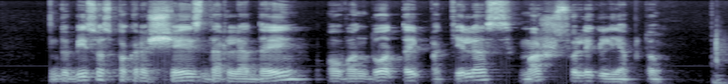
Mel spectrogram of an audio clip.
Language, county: Lithuanian, Šiauliai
